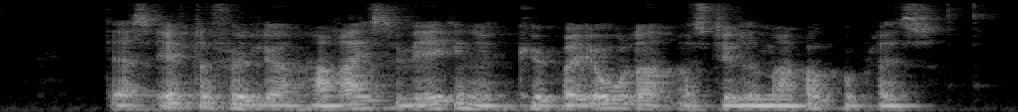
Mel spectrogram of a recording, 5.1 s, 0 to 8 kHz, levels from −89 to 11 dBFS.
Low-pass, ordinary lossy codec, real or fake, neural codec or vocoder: 7.2 kHz; AAC, 48 kbps; real; none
